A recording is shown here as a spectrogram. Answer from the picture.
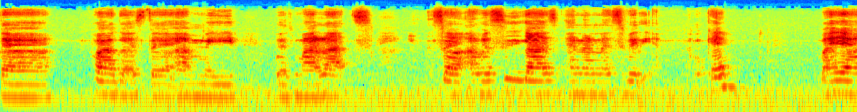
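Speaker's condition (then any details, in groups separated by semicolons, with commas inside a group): Cerebral palsy; from birth, left leg affected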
